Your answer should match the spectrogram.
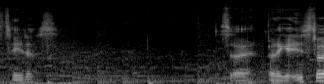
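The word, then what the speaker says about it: Tidus: yeah let's see but that is the correct way to pronounce his name is teeters so better get used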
